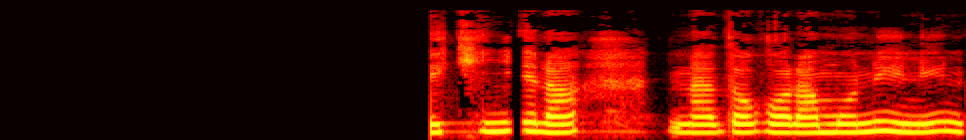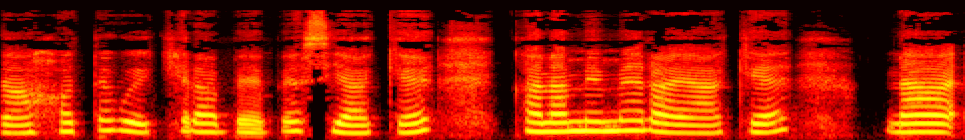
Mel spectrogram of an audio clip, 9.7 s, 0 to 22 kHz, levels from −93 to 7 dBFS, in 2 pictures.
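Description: Audio dropout to silence covers the opening of this speech clip, already under way at 0 s and lasting until 2.15 s. Those first two seconds are silent with no room tone at all, so the input was likely cut off by a lost device or link while the recorder kept writing silence. The speech then enters abruptly, and whatever preceded it is gone. AAC frame loss with muting follows in two places. The first is at 2.53 to 2.63 s, a gap that fits two lost frames, about 85 ms of audio. The second falls at 4.79 to 4.85 s, between "na thogora mũnini" and "na ahote gwĩkĩra mbembe", and fits a single lost frame of about 43 ms. In both, the decoder zeroed the missing spectrum, and the overlapping transform windows taper the sound down and back up, leaving a soft-edged hole for the two-frame run and a brief dip for the single frame.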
